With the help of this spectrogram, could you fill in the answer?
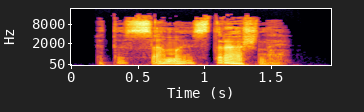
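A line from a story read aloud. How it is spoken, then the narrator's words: Barely audible woman. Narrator (Russian): едва слышно произносит она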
